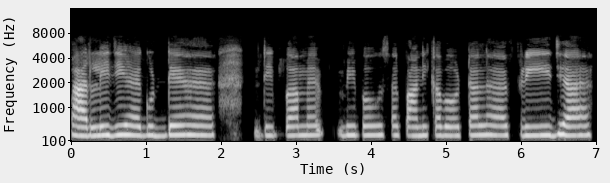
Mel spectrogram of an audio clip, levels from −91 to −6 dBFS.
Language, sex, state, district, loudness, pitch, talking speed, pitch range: Hindi, female, Bihar, Begusarai, -23 LUFS, 250 Hz, 145 wpm, 240-255 Hz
